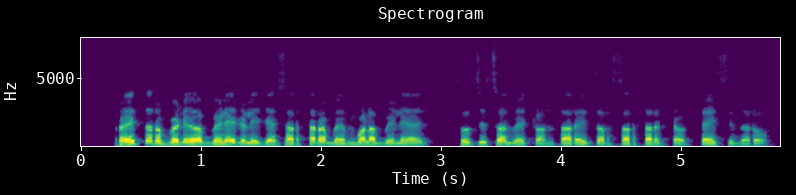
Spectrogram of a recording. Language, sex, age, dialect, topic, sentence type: Kannada, male, 36-40, Mysore Kannada, agriculture, statement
